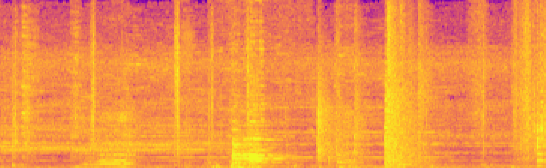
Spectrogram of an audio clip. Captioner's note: Homer yells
